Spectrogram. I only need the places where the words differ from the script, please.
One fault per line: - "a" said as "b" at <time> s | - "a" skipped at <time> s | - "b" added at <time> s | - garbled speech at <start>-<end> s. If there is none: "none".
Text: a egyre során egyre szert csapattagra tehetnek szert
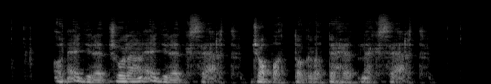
none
